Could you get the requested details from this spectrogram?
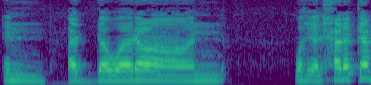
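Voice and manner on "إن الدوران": الدوران said slowly with the ل silent: ad-da-wa-ran; careful slow teaching read; slow blended word. Shown as a demonstration. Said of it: "الد شمسية أيضًا تكتب ولا تلفظ".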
